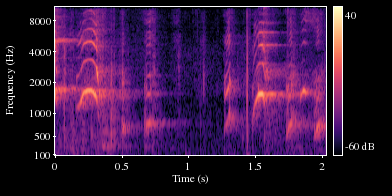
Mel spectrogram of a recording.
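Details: Central Asian Shepherd Dog puppies, probably wanting food, give two brief high, clear yelping whines separated by a short pause, with a faint sharp click.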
